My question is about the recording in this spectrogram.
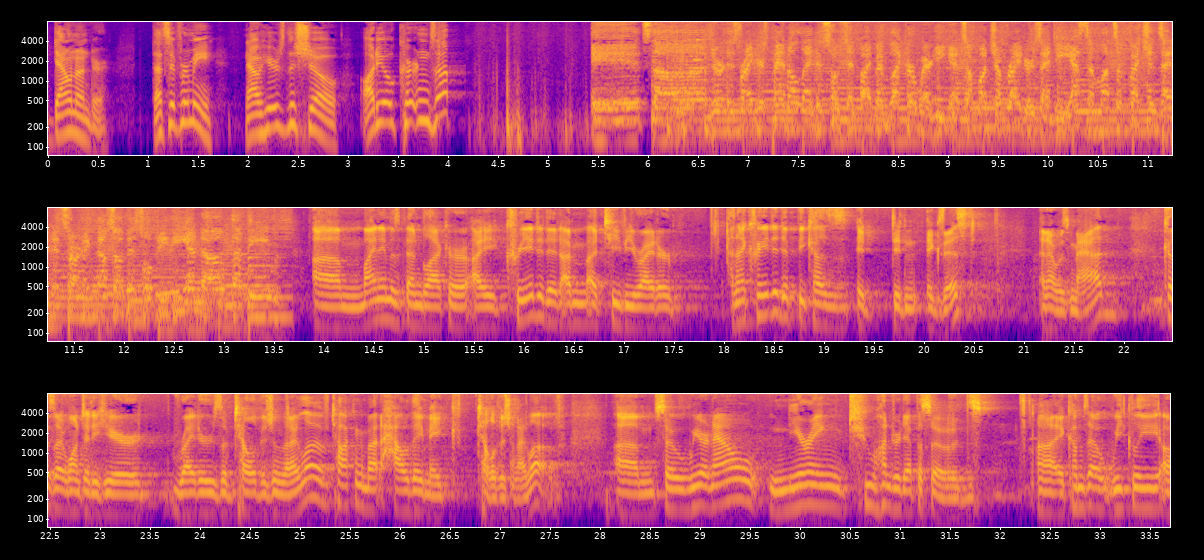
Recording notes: Recorded live at Largo at the Coronet on April 13, 2015.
